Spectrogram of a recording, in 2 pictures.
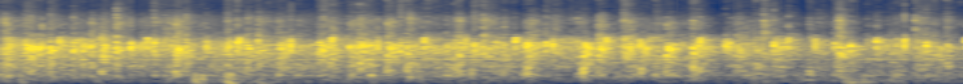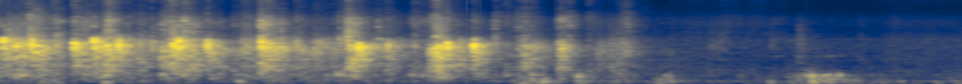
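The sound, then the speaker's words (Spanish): Audience applause at a presentation on feminist concepts: dense, loud clapping for about six seconds, then thinning to a few scattered claps before dying away. “Bueno, le vamos a dar un aplauso y creo que vamos a empezar con una proyección, pero empezamos con un gran aplauso.”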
